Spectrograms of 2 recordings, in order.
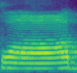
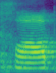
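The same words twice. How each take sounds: First: The w sound is fully pronounced. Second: The w sound is light and soft. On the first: The speaker calls it wrong. "ख्वाब नहीं बोलते इसको" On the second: The speaker calls it right. "ख्वाब कहते हैं"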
